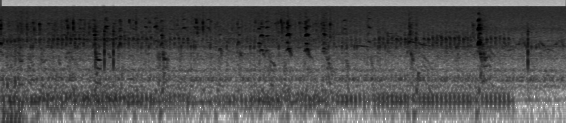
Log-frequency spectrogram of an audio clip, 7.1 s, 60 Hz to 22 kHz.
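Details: Sharp-tailed grouse courting in a mating dance at dawn on May 5, 2019, several birds; a low rattling pulse continues for six seconds with scattered clucks and a few higher squawks.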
